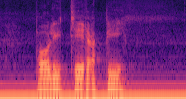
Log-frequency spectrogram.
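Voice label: "polytherapie", Dutch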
